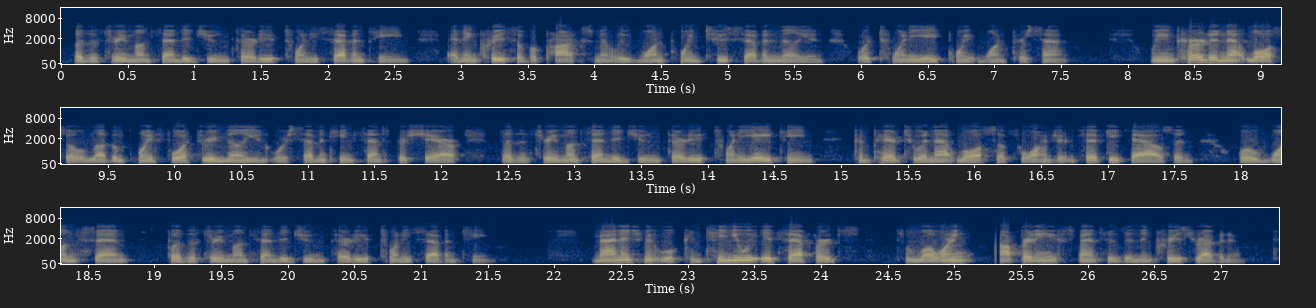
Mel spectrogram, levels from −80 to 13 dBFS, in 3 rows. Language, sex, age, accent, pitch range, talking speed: English, male, 50-69, American, 100-120 Hz, 140 wpm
